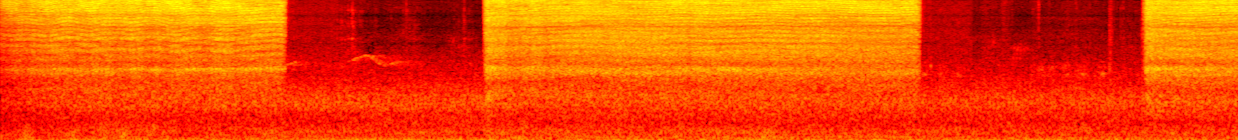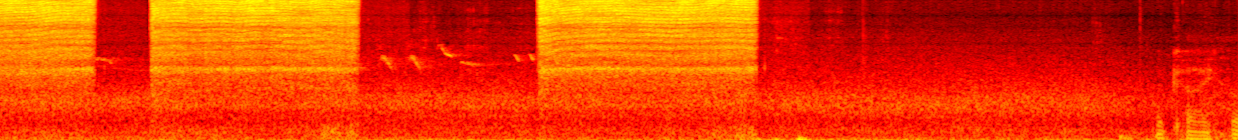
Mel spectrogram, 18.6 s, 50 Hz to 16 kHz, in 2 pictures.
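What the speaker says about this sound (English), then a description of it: "Okay, that's now sprayed with the darker grey metallic." Aerosol spray can applying a darker grey metallic top coat to a Mantec sump guard for a Land Rover Freelander 2. Several long, loud, close hissing bursts come in repeated passes, separated by short gaps with quieter background noise.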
